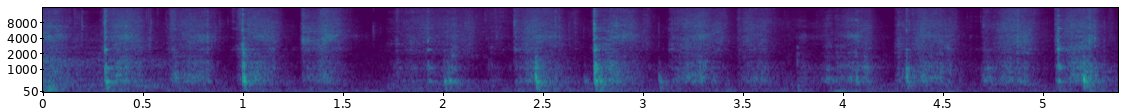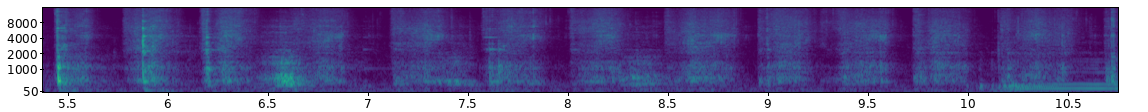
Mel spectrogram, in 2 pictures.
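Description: A sugar and honey scalp scrub is stirred in a bowl, giving a quiet, repeated gritty rasping as the spoon scrapes through the granules in a steady back-and-forth rhythm, with no talk.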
